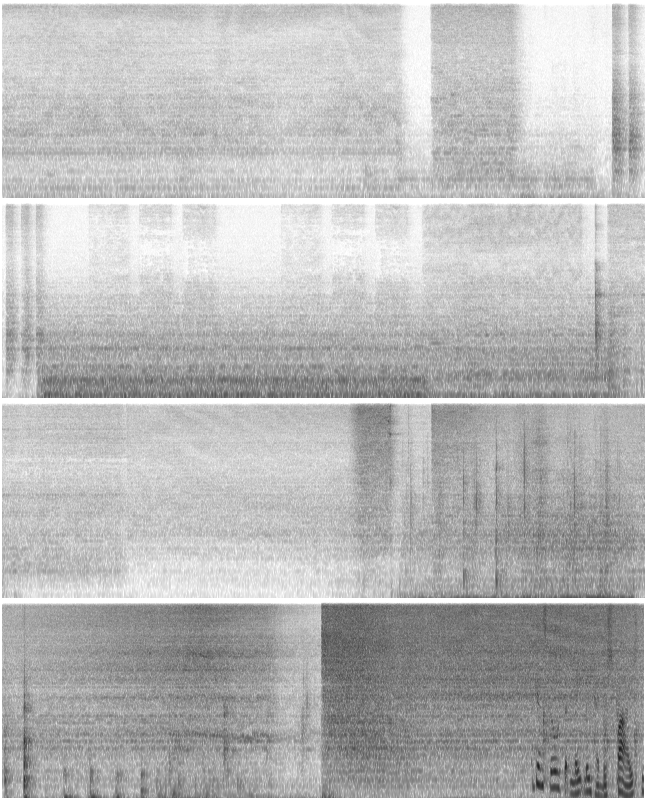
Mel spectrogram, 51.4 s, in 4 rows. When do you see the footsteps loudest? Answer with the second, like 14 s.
39 s.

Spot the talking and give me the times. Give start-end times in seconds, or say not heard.
49.0-51.3.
